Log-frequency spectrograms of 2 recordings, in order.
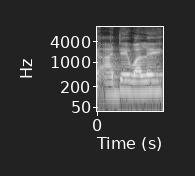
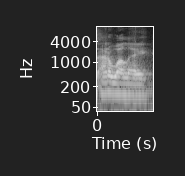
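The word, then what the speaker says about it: Adewale: My full name, if you're my mother, you probably say Ade Wale. You say it like that, but it's just Ade Wale.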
